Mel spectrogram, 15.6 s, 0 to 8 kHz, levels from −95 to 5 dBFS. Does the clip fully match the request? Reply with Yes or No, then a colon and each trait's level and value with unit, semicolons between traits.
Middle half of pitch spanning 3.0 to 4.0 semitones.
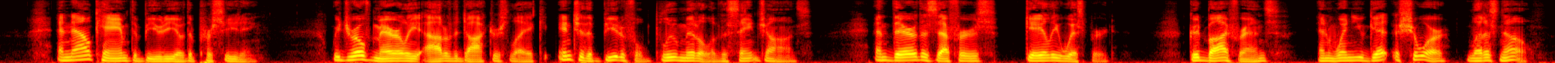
No: average, 5.1 semitones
